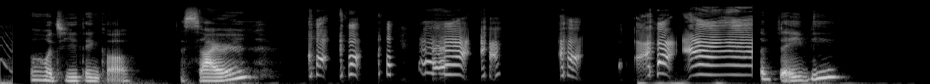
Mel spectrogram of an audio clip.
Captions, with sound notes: What do you think of? A siren. [SOUND OF BABY CRYING] A baby.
